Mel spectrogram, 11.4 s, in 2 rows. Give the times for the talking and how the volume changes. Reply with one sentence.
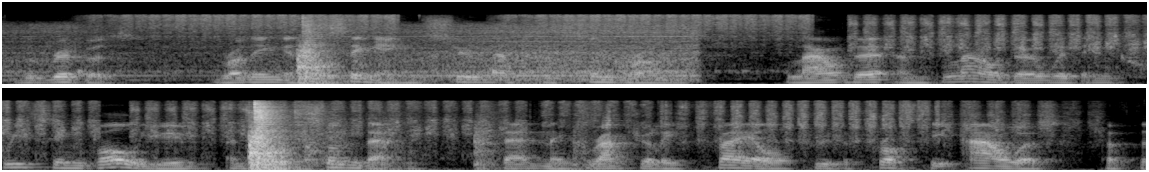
The talking can be heard from 0.1 to 11.4 s, at a steady volume.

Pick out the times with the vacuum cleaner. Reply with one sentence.
You can hear the vacuum cleaner from 0.0 to 3.5 s.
